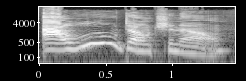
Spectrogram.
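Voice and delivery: loud howl into hammed-up Midwestern accent; Midwestern wolf accent. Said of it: "That's one of them Midwesterner wolves".

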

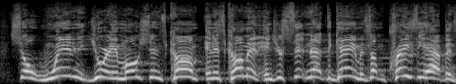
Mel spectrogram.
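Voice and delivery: high, driving preacher's exhortation; impassioned preaching. Real, not acted. Pastor urging congregation to be emotionally ready, impassioned preaching. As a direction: preach it urgently, pitched well up.

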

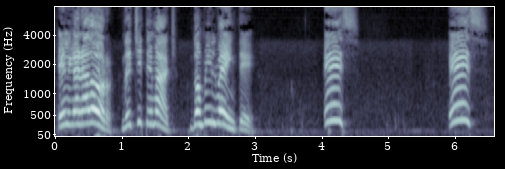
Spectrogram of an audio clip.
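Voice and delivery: drumroll-style contest reveal; grand announcement. Real, not acted. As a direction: hold back the winner with long pauses. Host announces the winner.

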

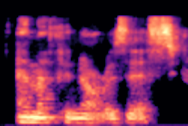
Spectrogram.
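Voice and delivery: usual speaking voice

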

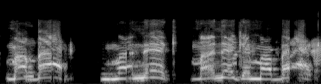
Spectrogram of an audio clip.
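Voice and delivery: high-pitched hammed-up moan; mock aching complaint. Co-host playing along with the hurt back, mock aching complaint.

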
